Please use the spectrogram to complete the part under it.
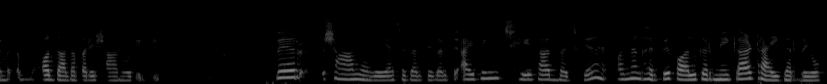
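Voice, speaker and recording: A young adult woman, unwell and coughing, tells her own life story in an earnest vlog monologue, mixing Hindi with English phrases. Her voice is on the high side with a darkish tone.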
